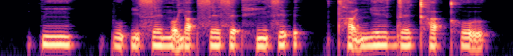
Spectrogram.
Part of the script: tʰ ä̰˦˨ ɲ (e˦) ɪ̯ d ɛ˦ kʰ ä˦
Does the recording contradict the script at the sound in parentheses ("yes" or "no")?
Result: no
